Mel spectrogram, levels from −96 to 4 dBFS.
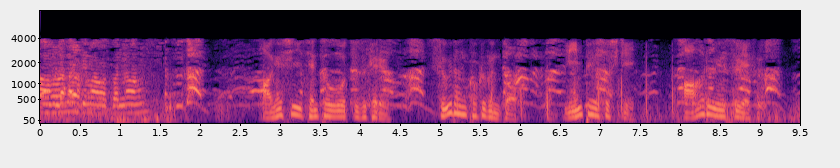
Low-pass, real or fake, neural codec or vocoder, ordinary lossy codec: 7.2 kHz; real; none; AAC, 16 kbps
